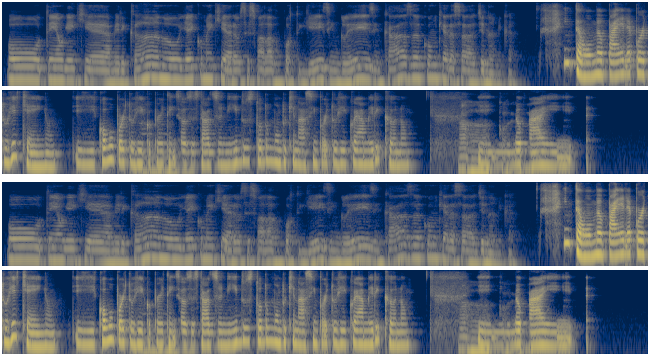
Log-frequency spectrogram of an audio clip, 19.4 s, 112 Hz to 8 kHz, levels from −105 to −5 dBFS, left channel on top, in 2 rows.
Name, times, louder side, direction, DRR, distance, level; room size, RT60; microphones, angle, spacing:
voice 1, 0.1-7.7 11.8-12.5 16.5-17.7, equal, 50° left, 1.7 m, -44 dB
voice 2, 8.1-10.5 10.8-15.8 16.1-16.5 16.8-18.5, right 4 dB, 35° right, 0.4 m, -33 dB
12.5 x 4.4 x 3.9 m
head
